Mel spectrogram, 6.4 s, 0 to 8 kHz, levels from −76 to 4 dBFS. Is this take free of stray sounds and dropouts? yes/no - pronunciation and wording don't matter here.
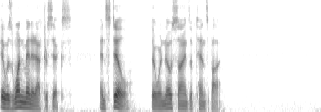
yes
